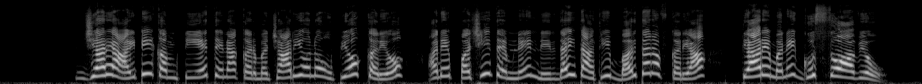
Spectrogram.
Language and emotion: Gujarati, angry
